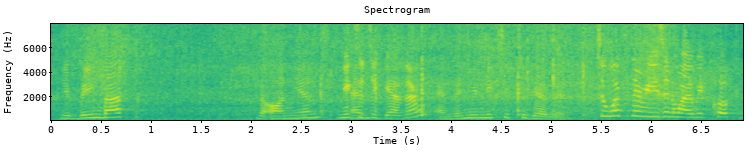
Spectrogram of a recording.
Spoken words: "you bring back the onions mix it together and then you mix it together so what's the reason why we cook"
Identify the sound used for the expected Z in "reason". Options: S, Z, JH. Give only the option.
Z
